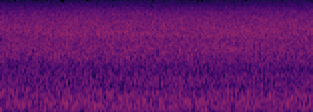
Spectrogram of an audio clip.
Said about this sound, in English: Standing here in front of the waterfall at Kletzsch Park.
